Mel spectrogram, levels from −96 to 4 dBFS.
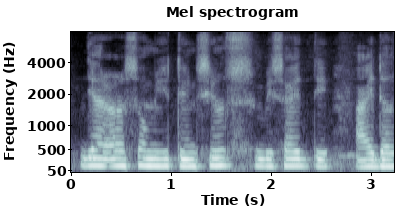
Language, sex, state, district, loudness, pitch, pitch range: English, male, Arunachal Pradesh, Lower Dibang Valley, -13 LUFS, 150 Hz, 145-155 Hz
